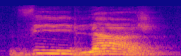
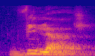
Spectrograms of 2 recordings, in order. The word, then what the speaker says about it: village: Village, no se pronuncia village, ¿eh? Village. Hay palabras que la doble L se pronuncia como Y en español o como L. En este caso se pronuncia como doble L.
